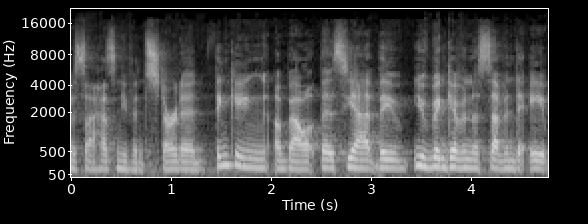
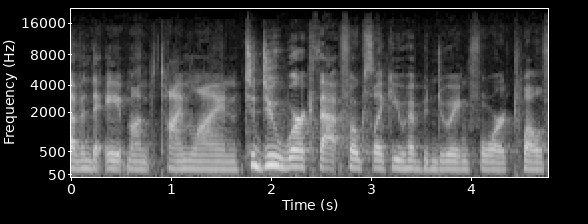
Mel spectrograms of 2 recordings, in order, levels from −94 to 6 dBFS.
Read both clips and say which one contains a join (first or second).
second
